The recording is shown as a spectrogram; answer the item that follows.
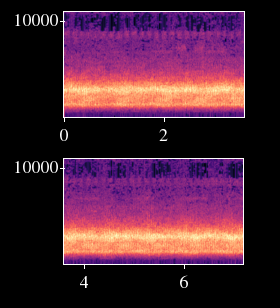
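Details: Dense chorus of frogs, countless overlapping high trills merging into one constant ringing hum with no gaps.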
